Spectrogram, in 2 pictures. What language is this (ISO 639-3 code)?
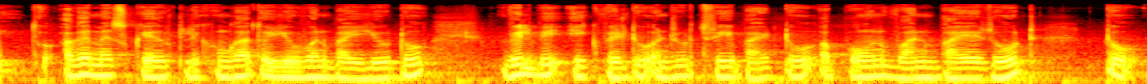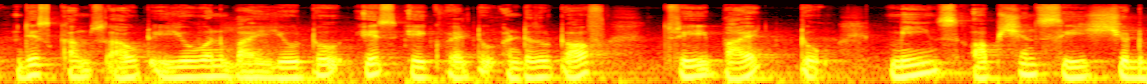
hin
